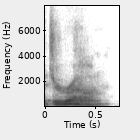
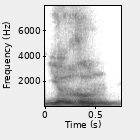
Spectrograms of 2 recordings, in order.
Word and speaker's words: Jeroen: I'll pronounce it in Dutch as well for the listeners here. It's called Jeroen in Dutch.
